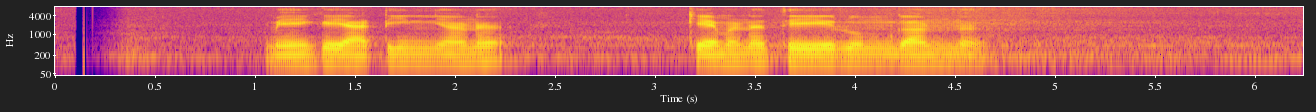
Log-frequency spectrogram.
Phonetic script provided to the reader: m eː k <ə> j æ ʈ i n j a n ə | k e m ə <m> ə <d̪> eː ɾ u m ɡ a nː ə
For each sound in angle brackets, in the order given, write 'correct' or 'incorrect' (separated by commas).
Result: correct, incorrect, incorrect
